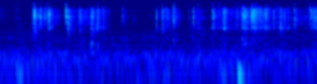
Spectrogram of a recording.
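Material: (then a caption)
Soap. A solid purple-and-white striped dry soap bar, held in fingers with long nails, is scored in a grid with a craft blade that flakes chips off. Quiet, dry, bright scratching and crisp crackling come in quick bursts, with almost nothing in the low end.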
